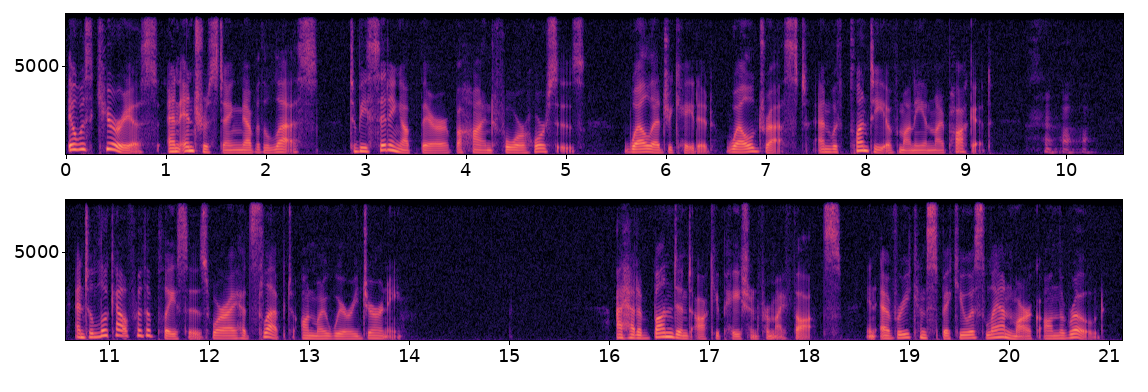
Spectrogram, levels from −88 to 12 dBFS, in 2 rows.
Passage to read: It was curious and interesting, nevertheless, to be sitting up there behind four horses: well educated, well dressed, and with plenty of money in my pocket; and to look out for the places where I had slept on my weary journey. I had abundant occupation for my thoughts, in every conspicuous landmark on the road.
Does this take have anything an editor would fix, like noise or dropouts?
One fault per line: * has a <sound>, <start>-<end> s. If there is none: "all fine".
* has a laugh, 9.6-10.3 s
